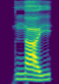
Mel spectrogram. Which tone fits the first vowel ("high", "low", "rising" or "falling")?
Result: low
